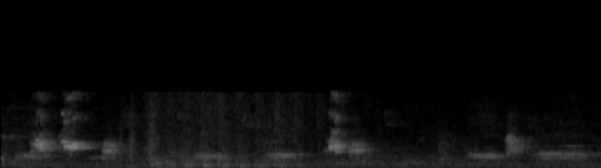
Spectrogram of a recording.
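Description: Birds calling: short groups of chirps and whistled notes, the loudest near the start, with more about every one to two seconds.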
